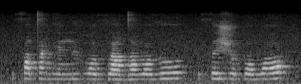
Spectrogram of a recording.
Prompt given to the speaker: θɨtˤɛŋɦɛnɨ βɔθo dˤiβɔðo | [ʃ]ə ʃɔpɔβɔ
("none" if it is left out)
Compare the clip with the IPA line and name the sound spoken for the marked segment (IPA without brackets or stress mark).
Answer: θ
